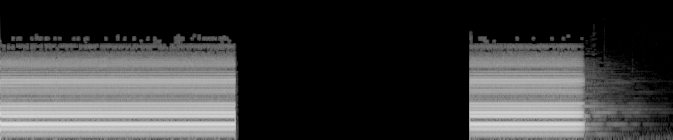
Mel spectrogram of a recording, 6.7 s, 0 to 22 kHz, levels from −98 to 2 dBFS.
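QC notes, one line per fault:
2.35–4.70 s, rebuffering stall. The music cuts to silence for about 2.35 s. It then picks up exactly where it stopped. The player ran out of downloaded audio and waited for more data. No music is lost, but the playback runs longer.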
